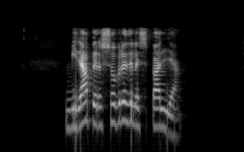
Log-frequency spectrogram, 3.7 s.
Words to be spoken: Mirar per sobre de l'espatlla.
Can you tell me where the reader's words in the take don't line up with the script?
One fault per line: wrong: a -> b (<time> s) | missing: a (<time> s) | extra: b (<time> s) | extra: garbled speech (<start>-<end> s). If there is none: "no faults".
no faults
